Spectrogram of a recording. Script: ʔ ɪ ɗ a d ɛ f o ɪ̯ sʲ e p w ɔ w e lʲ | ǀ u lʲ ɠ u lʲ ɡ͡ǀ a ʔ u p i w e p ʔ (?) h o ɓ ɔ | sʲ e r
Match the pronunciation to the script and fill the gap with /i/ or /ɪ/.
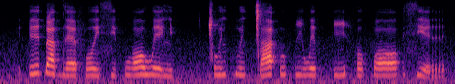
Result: i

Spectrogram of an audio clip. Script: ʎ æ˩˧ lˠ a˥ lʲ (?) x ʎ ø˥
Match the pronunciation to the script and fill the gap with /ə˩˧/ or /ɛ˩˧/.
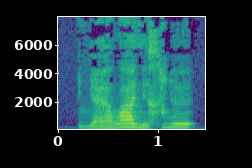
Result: ə˩˧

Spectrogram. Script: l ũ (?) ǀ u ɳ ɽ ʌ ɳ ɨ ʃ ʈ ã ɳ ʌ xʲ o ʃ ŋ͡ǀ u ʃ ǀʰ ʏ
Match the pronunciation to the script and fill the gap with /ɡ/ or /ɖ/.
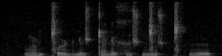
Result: ɖ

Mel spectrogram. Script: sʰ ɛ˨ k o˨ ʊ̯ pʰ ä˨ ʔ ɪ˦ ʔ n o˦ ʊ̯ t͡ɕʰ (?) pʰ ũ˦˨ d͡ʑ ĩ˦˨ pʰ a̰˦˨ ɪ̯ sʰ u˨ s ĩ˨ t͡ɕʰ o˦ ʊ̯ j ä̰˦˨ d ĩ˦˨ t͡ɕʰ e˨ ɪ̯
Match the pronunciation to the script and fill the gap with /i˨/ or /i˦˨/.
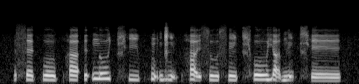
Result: i˨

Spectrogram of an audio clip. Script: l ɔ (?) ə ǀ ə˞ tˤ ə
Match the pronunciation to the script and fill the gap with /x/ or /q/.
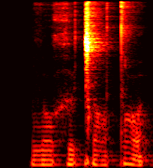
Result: x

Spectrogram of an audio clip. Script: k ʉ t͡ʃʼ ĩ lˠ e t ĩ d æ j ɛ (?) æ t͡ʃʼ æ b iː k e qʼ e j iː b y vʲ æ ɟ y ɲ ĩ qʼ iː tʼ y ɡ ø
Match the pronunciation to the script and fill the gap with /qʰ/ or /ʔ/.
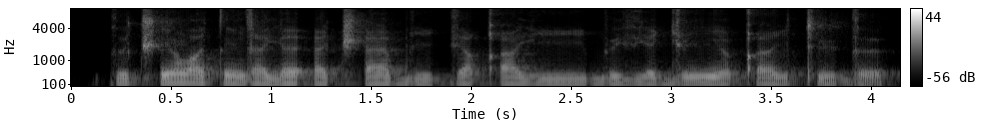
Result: ʔ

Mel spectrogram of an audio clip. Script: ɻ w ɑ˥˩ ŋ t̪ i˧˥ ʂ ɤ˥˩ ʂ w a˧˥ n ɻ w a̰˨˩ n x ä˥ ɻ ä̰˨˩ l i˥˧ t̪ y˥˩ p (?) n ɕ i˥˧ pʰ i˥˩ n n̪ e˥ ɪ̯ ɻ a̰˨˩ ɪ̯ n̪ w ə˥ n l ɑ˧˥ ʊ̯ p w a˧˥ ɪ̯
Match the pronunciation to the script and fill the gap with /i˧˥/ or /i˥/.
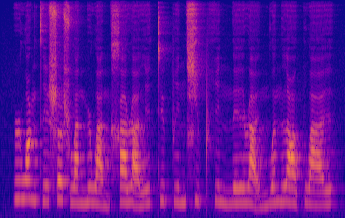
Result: i˧˥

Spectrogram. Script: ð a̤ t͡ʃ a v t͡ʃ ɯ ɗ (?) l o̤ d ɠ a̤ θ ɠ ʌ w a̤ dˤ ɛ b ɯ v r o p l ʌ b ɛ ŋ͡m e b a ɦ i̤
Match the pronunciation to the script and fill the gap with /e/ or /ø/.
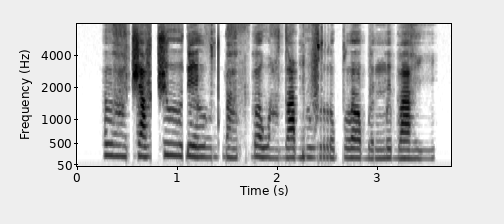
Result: e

